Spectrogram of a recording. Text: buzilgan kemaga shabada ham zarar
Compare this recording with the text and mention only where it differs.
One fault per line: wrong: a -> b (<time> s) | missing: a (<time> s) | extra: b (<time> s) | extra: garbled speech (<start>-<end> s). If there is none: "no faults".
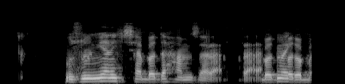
missing: kemaga (1.2 s)
extra: garbled speech (2.4-3.1 s)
